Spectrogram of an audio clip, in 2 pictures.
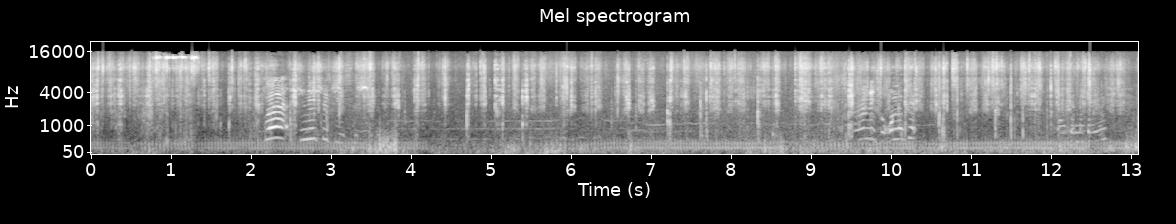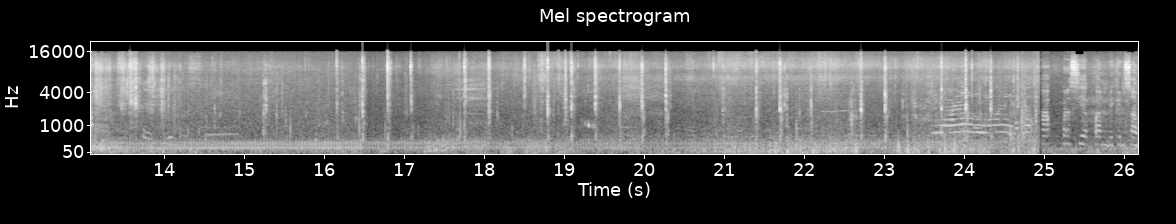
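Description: Pestle grinding and tapping chilies in a cobek mortar for sambal: many short clicks and scrapes, with a steady low hum underneath.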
